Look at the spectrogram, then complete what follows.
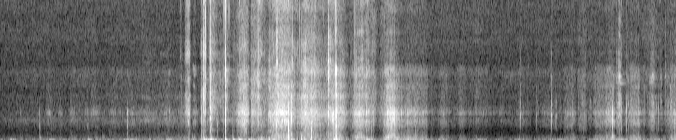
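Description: Skis scraping and chattering over firm snow, loudest for about two seconds in the middle as a dense rasp full of sharp clicks, with faint ski hiss and ticks before and after.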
